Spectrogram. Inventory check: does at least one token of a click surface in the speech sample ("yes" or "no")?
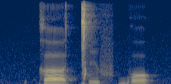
yes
